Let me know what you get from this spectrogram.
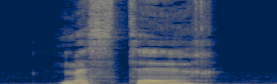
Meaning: master's degree
- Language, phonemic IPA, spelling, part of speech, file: French, /mas.tɛʁ/, mastère, noun, LL-Q150 (fra)-mastère.wav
